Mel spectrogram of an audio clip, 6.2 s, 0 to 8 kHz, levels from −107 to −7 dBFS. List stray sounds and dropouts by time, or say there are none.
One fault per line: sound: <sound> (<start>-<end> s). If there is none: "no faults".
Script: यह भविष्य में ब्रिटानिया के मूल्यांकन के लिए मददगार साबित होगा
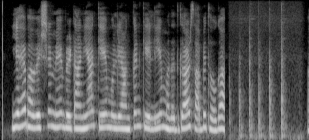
sound: thud (4.6-6.1 s)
